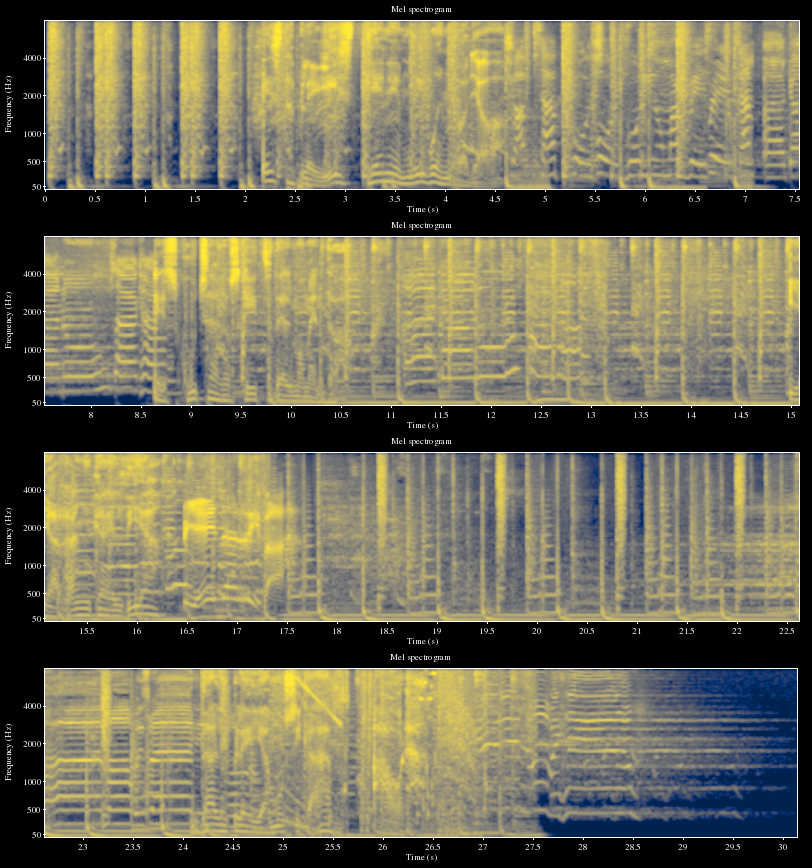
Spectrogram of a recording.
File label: male spanish castilian radio promo compilation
